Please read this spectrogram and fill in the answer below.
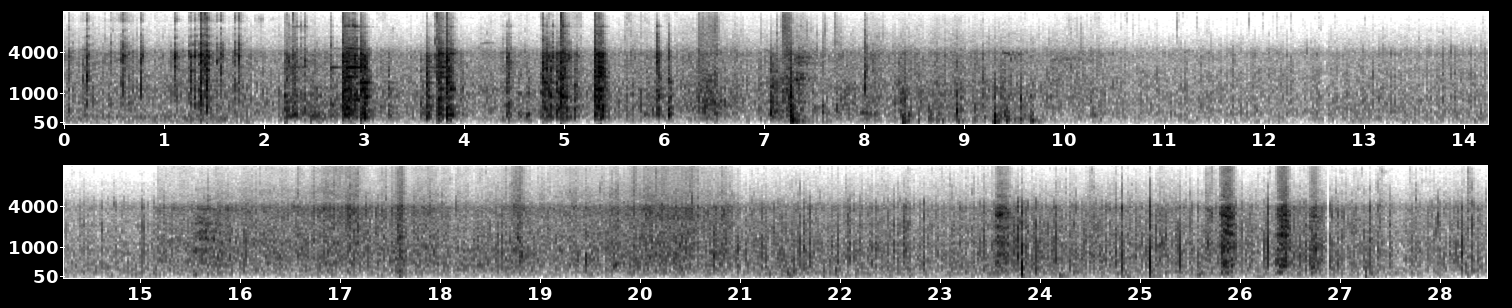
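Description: Steady rain falling, with many loud close drops striking in the first ten seconds, then mostly an even hiss of rain with only a few louder drops.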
